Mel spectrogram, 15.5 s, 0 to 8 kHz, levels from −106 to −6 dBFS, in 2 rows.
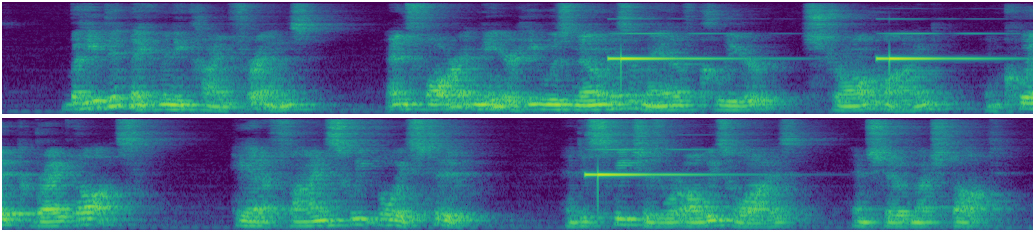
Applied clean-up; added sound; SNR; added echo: none; Piano; -4 dB; reverberation time 0.7 s.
